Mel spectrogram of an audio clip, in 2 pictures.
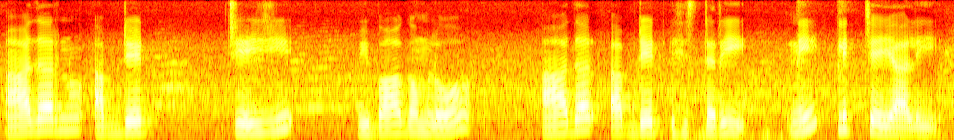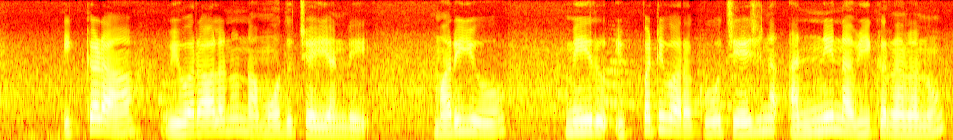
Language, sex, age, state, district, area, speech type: Telugu, female, 45-60, Andhra Pradesh, Kurnool, urban, spontaneous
